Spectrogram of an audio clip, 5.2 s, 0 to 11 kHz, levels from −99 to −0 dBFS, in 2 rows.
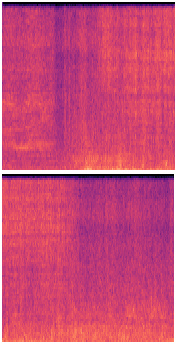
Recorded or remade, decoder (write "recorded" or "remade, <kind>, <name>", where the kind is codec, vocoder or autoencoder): recorded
